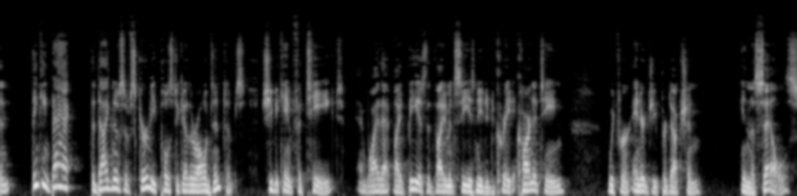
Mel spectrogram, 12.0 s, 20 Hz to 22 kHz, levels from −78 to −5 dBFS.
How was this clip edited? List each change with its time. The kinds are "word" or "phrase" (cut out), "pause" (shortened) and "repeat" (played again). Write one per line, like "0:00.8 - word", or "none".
0:01.3 - pause
0:03.2 - word
0:03.8 - pause
0:05.2 - pause
0:07.7 - word
0:09.2 - phrase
